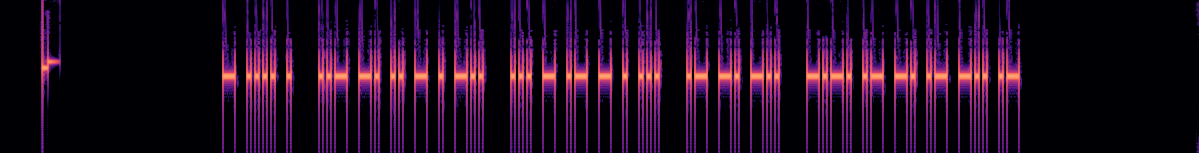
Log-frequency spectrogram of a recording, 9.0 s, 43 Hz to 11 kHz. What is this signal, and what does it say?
Morse code, heard as a keyed tone, about 40 wpm, 700 Hz. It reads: THE UNITED STATES AND CANADA
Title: Sets of 5 Words 40wpm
